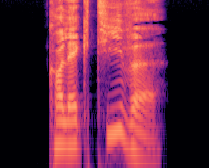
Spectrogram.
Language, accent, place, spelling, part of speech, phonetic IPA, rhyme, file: German, Germany, Berlin, Kollektive, noun, [kɔlɛkˈtiːvə], -iːvə, De-Kollektive.ogg
- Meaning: nominative/accusative/genitive plural of Kollektiv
